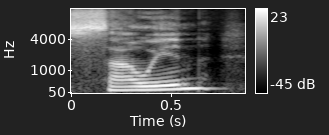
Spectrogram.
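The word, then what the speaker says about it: Samhain: Pronounced Sawin.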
